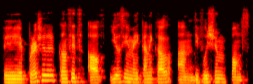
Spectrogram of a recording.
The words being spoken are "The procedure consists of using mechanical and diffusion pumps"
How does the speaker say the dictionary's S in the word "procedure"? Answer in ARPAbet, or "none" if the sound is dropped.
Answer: SH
